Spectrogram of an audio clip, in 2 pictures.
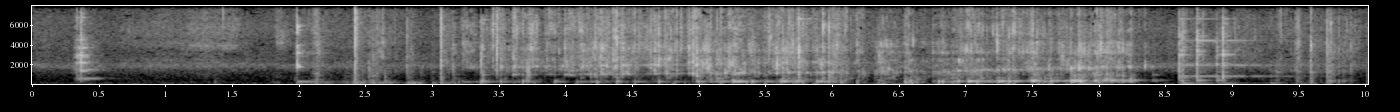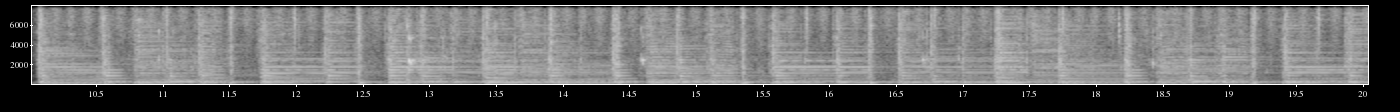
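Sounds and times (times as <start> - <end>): water pouring into bottle: 3.1 - 8.6
acoustic guitar music: 10.0 - 20.0.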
